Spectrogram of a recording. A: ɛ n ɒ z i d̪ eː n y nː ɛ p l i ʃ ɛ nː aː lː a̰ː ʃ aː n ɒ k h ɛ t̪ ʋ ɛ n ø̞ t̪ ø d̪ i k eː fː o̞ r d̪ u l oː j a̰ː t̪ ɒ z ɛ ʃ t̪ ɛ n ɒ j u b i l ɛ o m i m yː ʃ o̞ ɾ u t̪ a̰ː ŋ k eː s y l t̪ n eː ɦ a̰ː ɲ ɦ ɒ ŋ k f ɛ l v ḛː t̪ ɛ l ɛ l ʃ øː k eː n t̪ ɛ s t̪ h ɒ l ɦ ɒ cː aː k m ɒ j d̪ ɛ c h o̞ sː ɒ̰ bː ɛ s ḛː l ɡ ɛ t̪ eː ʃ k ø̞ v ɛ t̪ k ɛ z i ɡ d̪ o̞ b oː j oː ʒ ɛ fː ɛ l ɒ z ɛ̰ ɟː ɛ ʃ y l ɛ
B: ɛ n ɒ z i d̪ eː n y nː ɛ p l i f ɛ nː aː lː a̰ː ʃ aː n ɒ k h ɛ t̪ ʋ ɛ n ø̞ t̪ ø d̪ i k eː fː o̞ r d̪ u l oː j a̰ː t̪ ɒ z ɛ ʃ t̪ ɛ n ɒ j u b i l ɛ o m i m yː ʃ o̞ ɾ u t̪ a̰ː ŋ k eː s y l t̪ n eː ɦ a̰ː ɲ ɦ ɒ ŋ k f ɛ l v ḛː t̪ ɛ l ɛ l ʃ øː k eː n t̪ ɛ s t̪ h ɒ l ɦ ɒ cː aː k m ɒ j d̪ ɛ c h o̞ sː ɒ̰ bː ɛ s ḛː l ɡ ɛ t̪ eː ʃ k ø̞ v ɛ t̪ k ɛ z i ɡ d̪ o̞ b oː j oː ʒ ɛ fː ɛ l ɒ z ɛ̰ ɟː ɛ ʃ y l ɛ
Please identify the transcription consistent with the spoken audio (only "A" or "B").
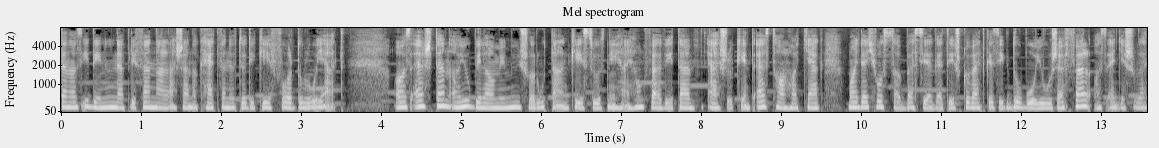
B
